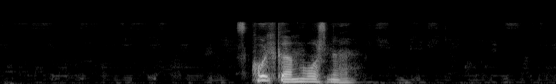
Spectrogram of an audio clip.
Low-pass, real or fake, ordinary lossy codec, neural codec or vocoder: 7.2 kHz; fake; AAC, 48 kbps; codec, 16 kHz in and 24 kHz out, 0.6 kbps, FireRedTTS-2 codec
